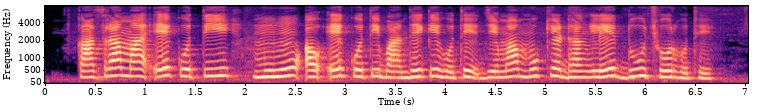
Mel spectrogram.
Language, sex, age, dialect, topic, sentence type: Chhattisgarhi, female, 25-30, Western/Budati/Khatahi, agriculture, statement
